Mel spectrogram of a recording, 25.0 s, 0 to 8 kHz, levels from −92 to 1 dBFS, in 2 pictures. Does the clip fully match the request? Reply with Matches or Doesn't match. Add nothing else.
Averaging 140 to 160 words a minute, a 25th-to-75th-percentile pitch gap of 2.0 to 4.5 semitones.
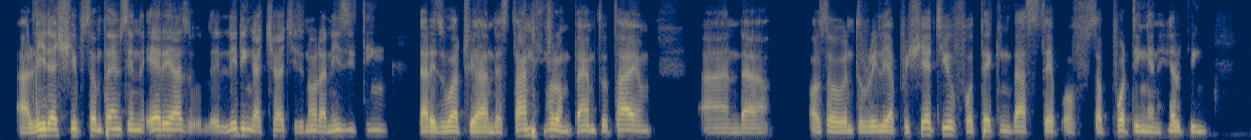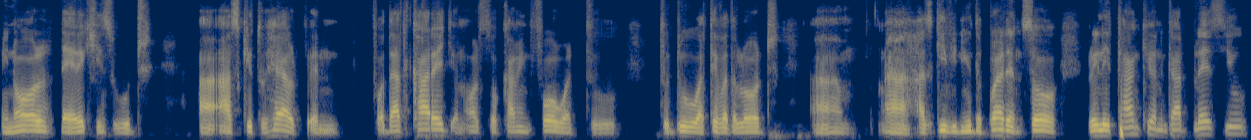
Doesn't match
